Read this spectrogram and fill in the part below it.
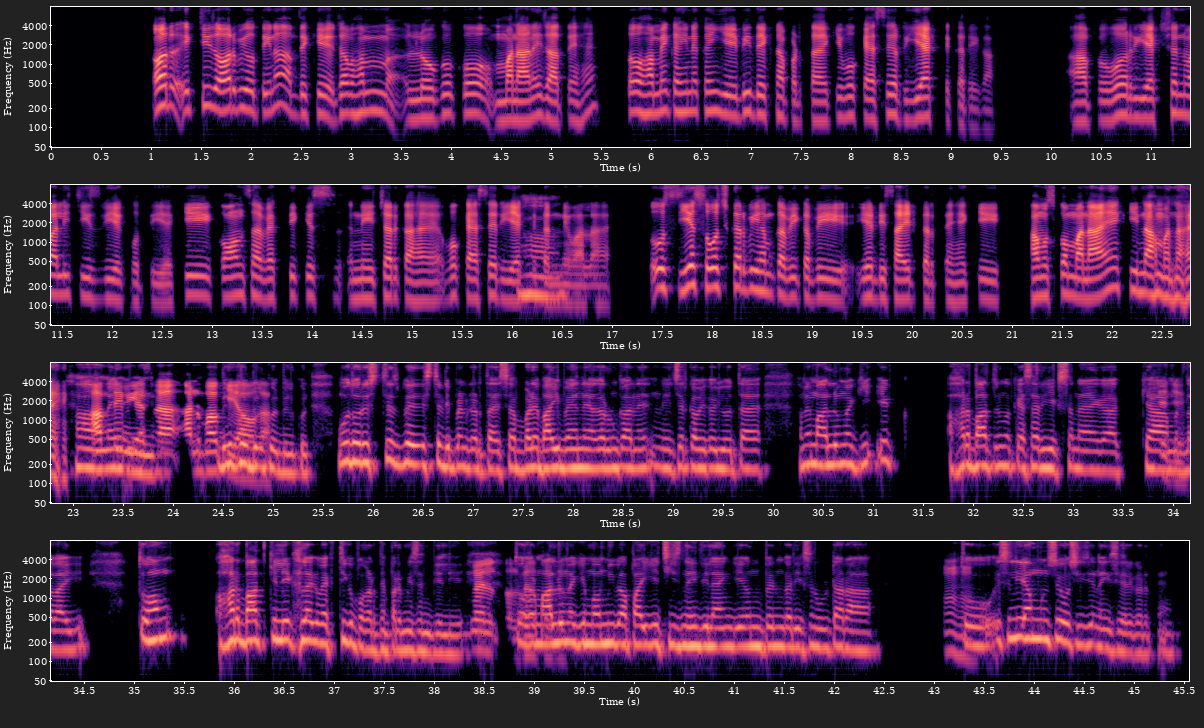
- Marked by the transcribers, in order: in English: "रिएक्ट"; in English: "रिएक्शन"; in English: "नेचर"; in English: "रिएक्ट"; in English: "डिसाइड"; laughing while speaking: "ना मनाएँ"; in English: "डिपेंड"; in English: "न नेचर"; in English: "रिएक्शन"; laughing while speaking: "अलग"; in English: "परमिशन"; in English: "रिएक्शन"; in English: "शेयर"
- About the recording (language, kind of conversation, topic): Hindi, unstructured, लोगों को मनाने में सबसे बड़ी मुश्किल क्या होती है?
